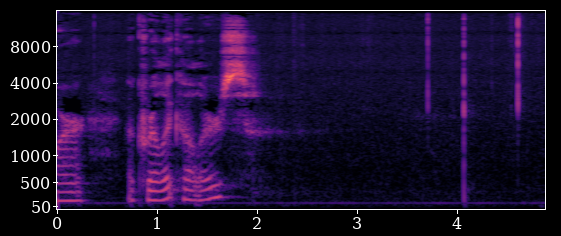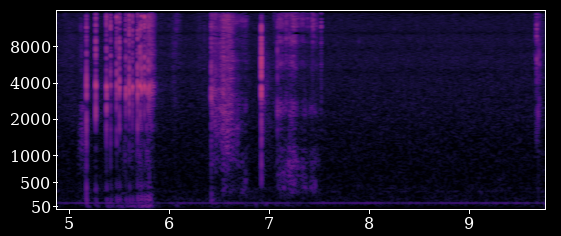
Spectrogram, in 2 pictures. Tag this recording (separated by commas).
inside a small room, Speech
